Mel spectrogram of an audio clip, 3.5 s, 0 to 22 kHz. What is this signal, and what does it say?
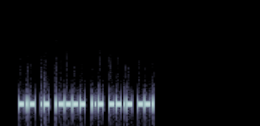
Morse code, heard as a keyed tone, about 50 wpm, 700 Hz. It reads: KA1UQG
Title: USA Call Signs - 6 Characters - Repeated 3x - 50wpm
